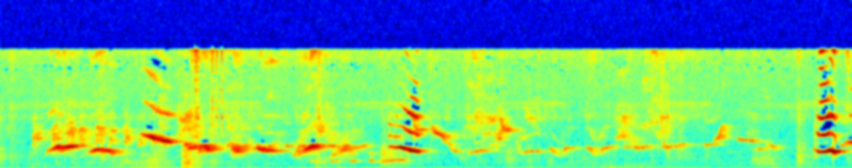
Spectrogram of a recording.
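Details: Oriental magpie-robin song used to lure other birds into singing: a rambling sequence of softer whistles, slurred chirps and twitters at moderate volume, with a sharp loud note at the close and light background hiss.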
